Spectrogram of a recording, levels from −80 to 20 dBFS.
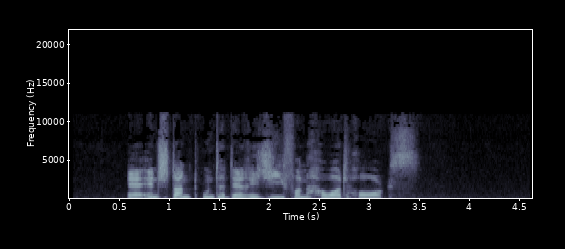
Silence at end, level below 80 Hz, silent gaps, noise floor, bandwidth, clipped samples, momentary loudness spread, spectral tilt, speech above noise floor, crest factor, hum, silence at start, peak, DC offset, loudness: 1.15 s; -52 dBFS; none; -63 dBFS; 11.5 kHz; under 0.1%; 9 LU; -4 dB/octave; 43 dB; 22 dB; none; 0.6 s; 0 dBFS; under 0.1%; -20 LUFS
